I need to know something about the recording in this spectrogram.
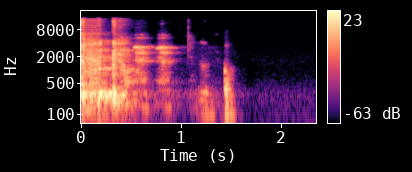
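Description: A man coughing: one loud cough, then a few short, smaller coughs, stopping about a second and a half in.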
